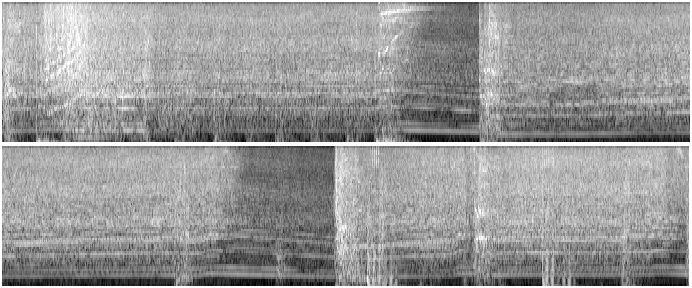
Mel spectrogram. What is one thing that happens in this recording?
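A car engine hums steadily at high speed, its pitch shifting as it accelerates.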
